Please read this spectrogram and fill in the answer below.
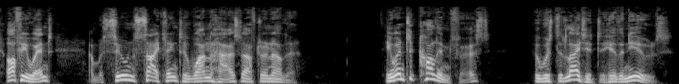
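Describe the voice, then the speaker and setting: A man with a British accent reading a children's audiobook in measured, clearly phrased storytelling. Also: a little high, sing-song, fairly bright tone. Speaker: audiobook narrator. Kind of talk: scripted children's story narration.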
